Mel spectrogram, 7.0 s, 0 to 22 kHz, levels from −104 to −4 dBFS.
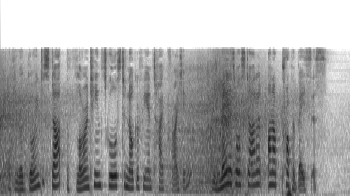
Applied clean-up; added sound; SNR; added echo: none; Car passing by / Traffic noise, roadway noise / Engine; 9 dB; none.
